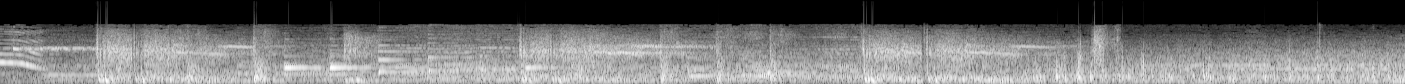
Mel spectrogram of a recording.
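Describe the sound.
Gunshots from a six-shot gun in an animated action scene: a few sharp, loud cracks spaced several seconds apart over a dense, sustained tonal backdrop.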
